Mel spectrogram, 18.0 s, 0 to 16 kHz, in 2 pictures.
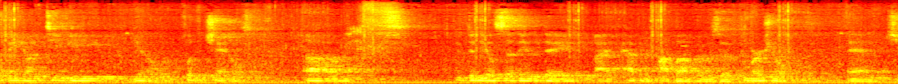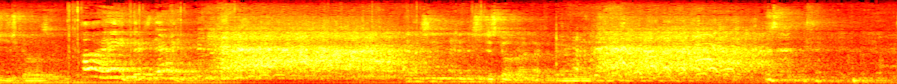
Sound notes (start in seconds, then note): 10.7 crowd laughs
